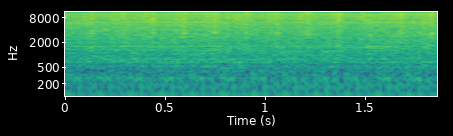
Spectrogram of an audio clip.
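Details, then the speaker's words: Truck with 6.0 diesel, 183,000 miles, sat for a couple of years, idling on a new battery: steady idle with an even tick about six or seven times a second; owner notes a pulley issue, thinks the AT is fully frozen and suspects a small exhaust leak underneath. "i'm pretty sure the at um is frozen fully frozen but think a little bit of an exhaust leak down there"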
